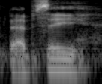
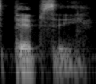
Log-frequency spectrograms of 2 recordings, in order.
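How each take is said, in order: First: Said in the usual way. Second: "Pepsi" said as "Pipsi"; first vowel of "Pepsi" raised to "pip"; altered vowel. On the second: Pretend. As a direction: say "Pepsi" with a short i in the first syllable. Corrects brand to odd vowel.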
